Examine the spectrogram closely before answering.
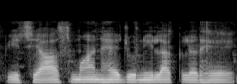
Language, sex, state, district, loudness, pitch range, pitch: Hindi, male, Jharkhand, Jamtara, -17 LUFS, 105-110 Hz, 110 Hz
